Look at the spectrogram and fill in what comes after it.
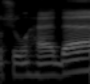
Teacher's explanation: We have 4 seconds. مد متصل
